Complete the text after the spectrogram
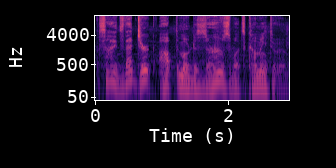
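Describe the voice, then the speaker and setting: A man playing a gentle, protective civilian friend in an audio drama, earnest and hesitant with a slight stammer. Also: lowish voice, sing-song, normal speed. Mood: caring, earnest. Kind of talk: naturalistic audio roleplay drama acting.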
